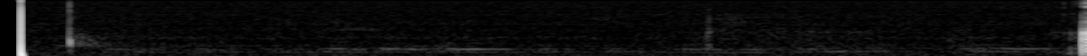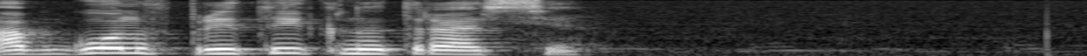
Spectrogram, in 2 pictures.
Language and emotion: Russian, neutral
